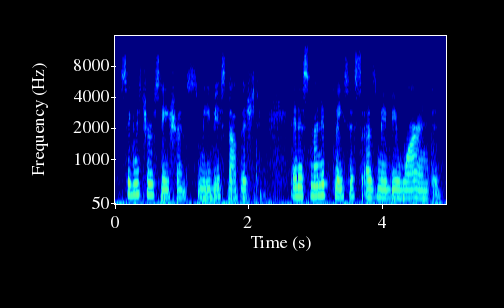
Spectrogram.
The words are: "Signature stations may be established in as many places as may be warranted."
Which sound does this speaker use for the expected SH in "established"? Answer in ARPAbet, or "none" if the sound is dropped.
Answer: SH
